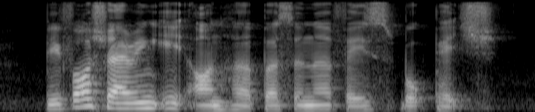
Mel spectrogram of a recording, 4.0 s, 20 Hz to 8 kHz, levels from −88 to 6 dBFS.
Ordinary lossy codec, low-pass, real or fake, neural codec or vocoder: none; 7.2 kHz; real; none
